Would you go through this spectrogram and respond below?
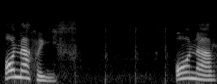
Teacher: before a consonant silent n but before a vowel now I hear it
